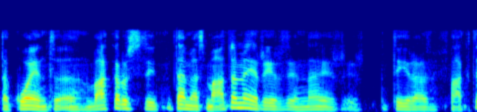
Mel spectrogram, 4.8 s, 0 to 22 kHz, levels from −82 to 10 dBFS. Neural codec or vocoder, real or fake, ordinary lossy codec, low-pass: none; real; AAC, 48 kbps; 7.2 kHz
